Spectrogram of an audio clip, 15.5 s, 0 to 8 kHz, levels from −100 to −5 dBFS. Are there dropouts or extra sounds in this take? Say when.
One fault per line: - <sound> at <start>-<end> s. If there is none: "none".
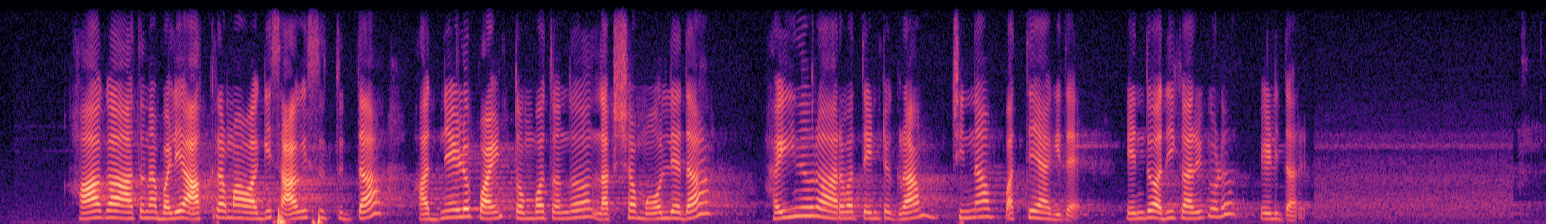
none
